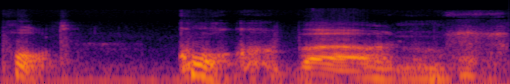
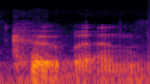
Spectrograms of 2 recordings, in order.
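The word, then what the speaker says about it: Cockburn's: enjoy a glass of pork burn not quite it's coburns actually yeah we don't pronounce the ck cold burns so that is a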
